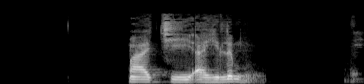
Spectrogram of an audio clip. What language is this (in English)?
Nawdm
